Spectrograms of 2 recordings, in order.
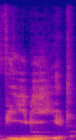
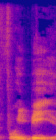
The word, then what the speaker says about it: Phoebe: now and then though o and e really don't make that sound in names like phoebe and it was like phoenix that's for sure they make a most harsh e sound like maybe they should be spelled p h e e b e phoebe would make a bit more sense i suppose we know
